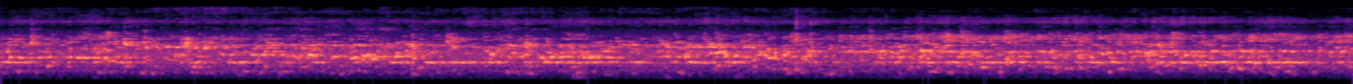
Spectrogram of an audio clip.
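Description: Pull-type haybine mower-conditioner and its tractor running steadily while cutting standing oats: dense machine noise with a few steady high tones over it.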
